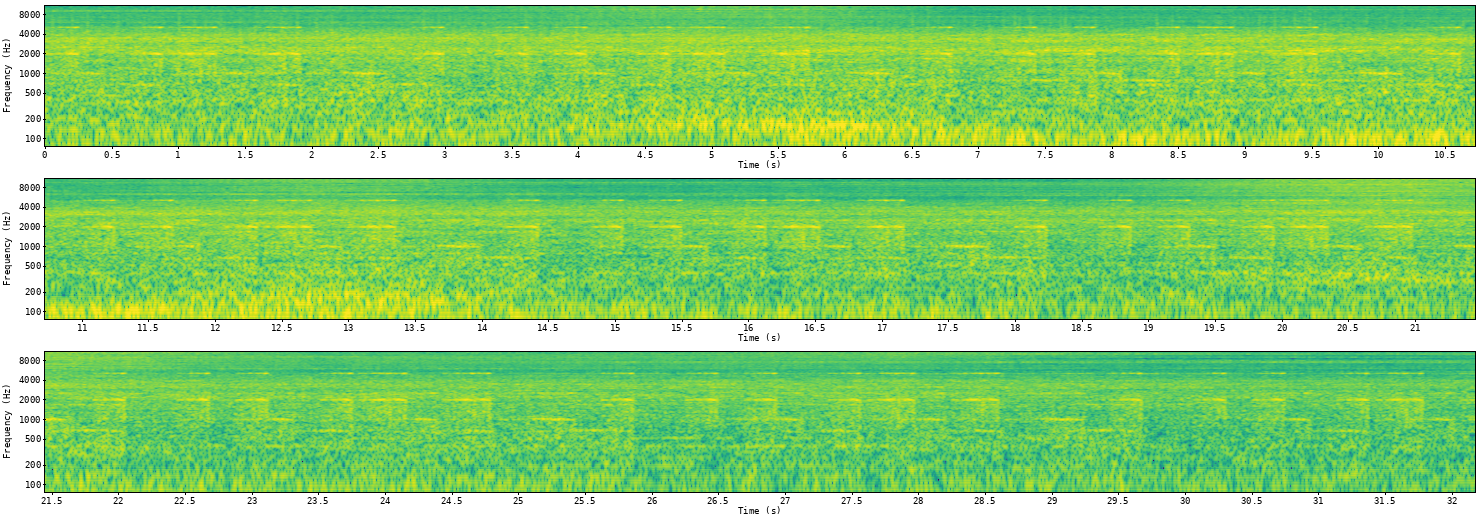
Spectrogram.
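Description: Harsh noise music: a dense, steady wall of static and rumble with faint high tones pulsing at an even rhythm, easing slightly in loudness toward the end.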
